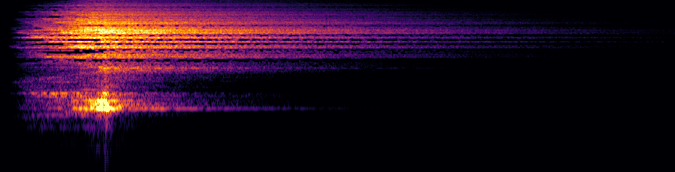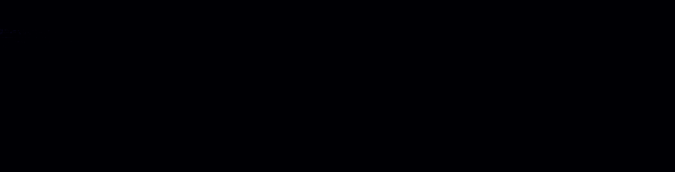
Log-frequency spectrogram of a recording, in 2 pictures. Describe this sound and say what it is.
Reverse Cymbals
Digital Zero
